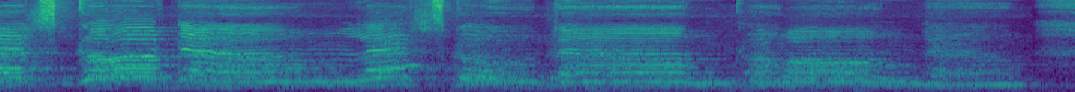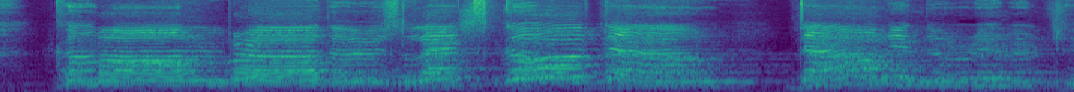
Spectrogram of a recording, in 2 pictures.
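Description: Background music: an a cappella choir singing slow, held notes, with a brief pause about halfway through.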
